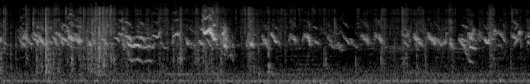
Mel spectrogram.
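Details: Chorus of baby chickens eating rice, many overlapping high, thin peeps, some falling and some rising, packed closely together, with soft clicking pecks underneath and a faint steady hum.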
